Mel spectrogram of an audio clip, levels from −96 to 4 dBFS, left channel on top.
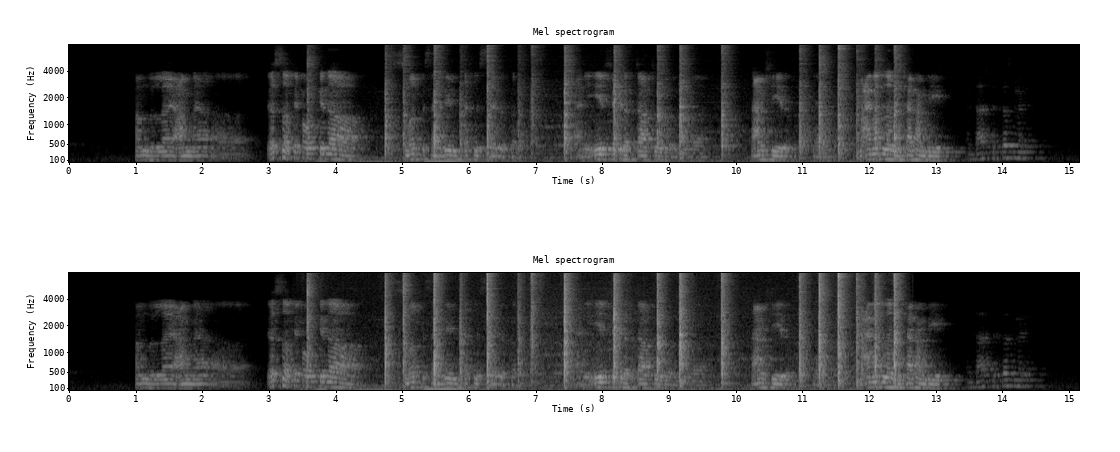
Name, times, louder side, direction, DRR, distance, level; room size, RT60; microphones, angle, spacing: voice 1, 1.0-2.6 3.0-4.4 4.8-6.7 7.6-9.6 10.2-10.8 11.2-11.5 11.8-13.1, equal, 10° left, 0 dB, 0.8 m, -48 dB
sound 1, 3.6-3.8 4.1-9.4 9.7-10.0 10.4-10.5 10.9-12.5, right 11 dB, 75° right, 0.4 m, -37 dB
voice 2, 12.0-12.6 13.4-14.3, left 2 dB, 70° left, -4 dB, 1.7 m, -63 dB
9.8 x 7.1 x 3.6 m, 0.76 s
head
